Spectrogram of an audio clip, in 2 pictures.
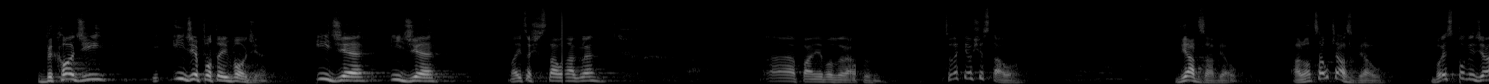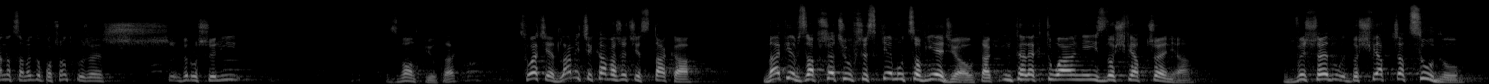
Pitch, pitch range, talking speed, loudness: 185 Hz, 150-225 Hz, 120 wpm, -37 LUFS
